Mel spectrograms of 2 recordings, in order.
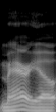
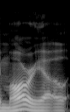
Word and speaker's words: Mario: This is how you say it, Mario. And then all these other people correct me and say Mario, and they're from who knows where.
